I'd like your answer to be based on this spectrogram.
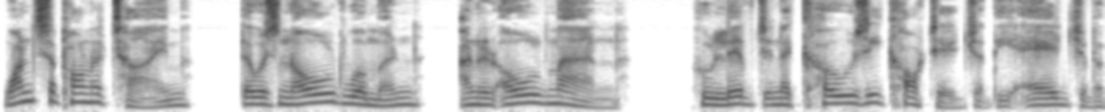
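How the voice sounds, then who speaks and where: Man, fairy tale storyteller, children's read-aloud, unhurried, very animated intonation, close dry sound. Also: mid-range voice, no echo. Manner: measured, expressive storytelling.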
